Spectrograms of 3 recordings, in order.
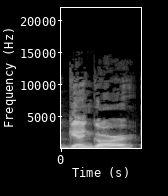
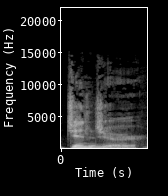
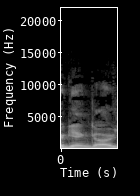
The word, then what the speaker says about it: Gengar: So Gengar, you know, the ghost. – Yeah. – Chuck pronounces it Ginger.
